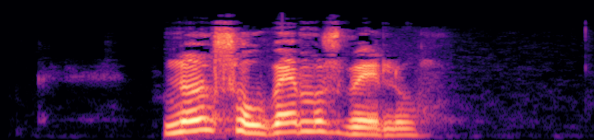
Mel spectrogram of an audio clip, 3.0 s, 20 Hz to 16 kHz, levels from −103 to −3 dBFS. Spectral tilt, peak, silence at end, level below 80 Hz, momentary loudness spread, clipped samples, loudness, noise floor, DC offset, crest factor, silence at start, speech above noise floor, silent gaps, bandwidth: -3.5 dB/octave; 0 dBFS; 0.9 s; -68 dBFS; 13 LU; under 0.1%; -13 LUFS; -78 dBFS; under 0.1%; 16 dB; 0.8 s; 65 dB; none; 9.2 kHz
